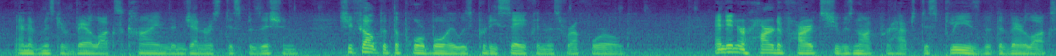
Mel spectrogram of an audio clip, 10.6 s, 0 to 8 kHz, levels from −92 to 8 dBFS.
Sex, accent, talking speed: male, American, 200 wpm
